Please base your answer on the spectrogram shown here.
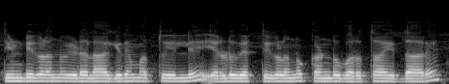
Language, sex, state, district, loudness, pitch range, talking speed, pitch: Kannada, male, Karnataka, Bidar, -12 LUFS, 145-155 Hz, 105 wpm, 145 Hz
